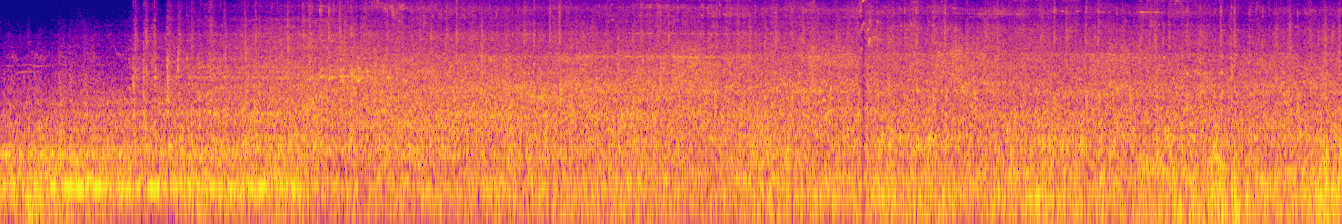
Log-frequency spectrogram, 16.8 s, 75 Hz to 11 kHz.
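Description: A 15-inch-gauge miniature railway train running along the platform, its coaches rumbling and clattering over the rails as they pass close by.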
